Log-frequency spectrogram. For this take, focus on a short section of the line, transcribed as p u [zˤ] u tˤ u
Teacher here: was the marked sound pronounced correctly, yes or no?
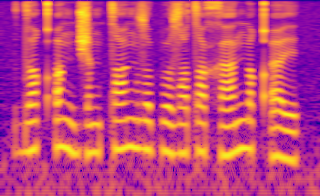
yes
